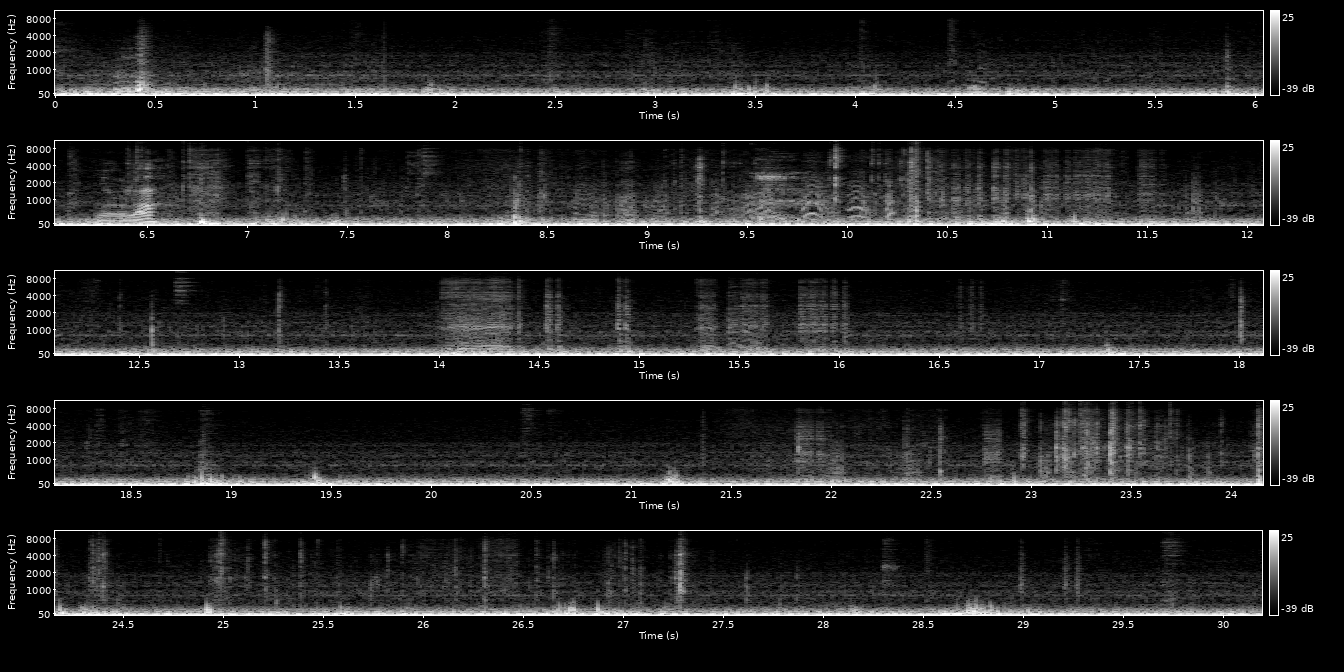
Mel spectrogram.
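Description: Boat engine idling with a steady low hum, overlaid by scattered small clicks and taps from a tablet and its holder being handled.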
